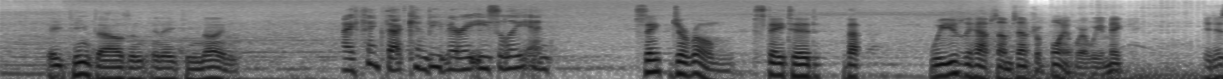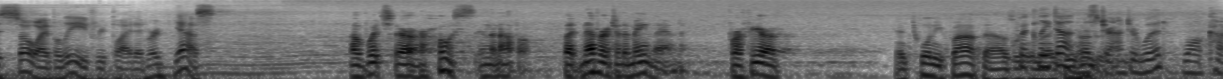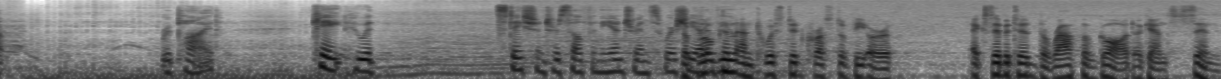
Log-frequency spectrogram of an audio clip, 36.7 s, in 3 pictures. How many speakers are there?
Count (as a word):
six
